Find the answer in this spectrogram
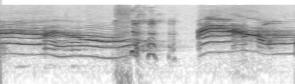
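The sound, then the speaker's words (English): Human voices imitating cats meowing: two long, high, wavering meows, each held and bending in pitch. A short gap of scattered small noises separates them. “I like that it's humans meowing as cats, not cats.”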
